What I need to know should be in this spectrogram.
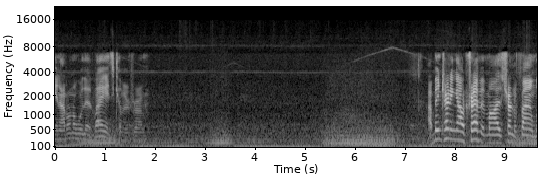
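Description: A truck engine hums low and steady.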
